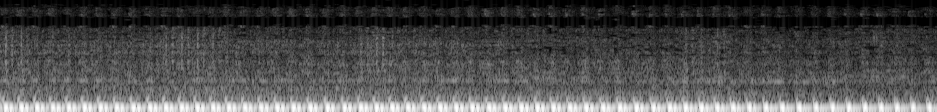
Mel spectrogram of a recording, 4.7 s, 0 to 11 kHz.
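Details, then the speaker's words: New 2025 Honda Biz 125 motorcycle with only 77 km, idling with a quick, light metallic clatter tapping along with the engine beat, as if something inside the engine were loose. "Ó o barulhinho que faz esse motor, hein? Não sei se dá para ouvir aí, mas é como se tivesse alguma coisa solta."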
